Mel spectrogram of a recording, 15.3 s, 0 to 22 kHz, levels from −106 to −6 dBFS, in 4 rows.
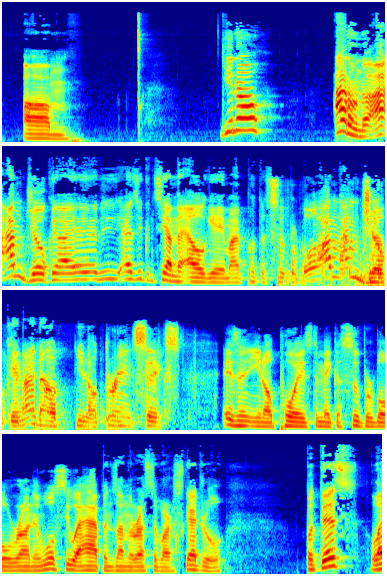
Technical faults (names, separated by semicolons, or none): call bitrate drop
